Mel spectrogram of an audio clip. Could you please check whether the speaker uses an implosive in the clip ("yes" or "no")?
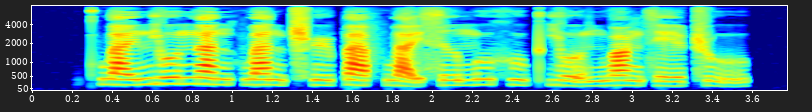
no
